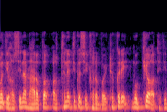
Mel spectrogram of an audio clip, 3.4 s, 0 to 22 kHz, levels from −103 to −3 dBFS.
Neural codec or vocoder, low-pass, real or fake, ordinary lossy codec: codec, 16 kHz, 4 kbps, FunCodec, trained on LibriTTS, 50 frames a second; none; fake; none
